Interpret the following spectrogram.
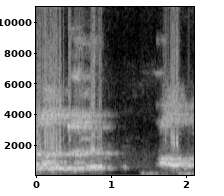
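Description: Loud shouting voices in a basketball gym during play: drawn-out yells rather than words. They break off briefly about one and a half seconds in, then start again.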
